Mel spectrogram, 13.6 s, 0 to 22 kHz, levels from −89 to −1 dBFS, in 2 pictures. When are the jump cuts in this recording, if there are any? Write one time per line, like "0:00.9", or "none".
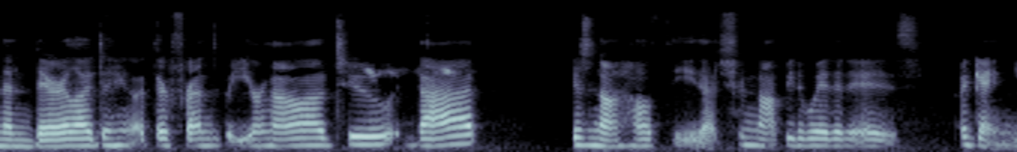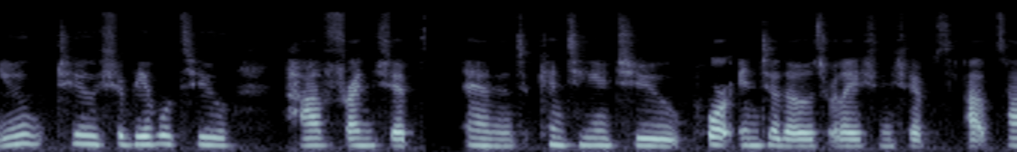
none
